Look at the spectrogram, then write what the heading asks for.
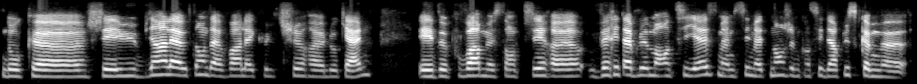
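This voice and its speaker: A woman's voice: mid-range voice, steady tone, normal speed, fairly bright tone, smooth, dry recording. Earnest young woman on a dull line. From French Guiana. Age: 20s. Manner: articulate and earnest, with occasional fillers. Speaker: interview guest, entrepreneur. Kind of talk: conversational interview.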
